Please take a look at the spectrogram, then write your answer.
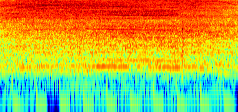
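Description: A DOVAMAN portable bandsaw cuts through wood, its steady motor whine joined by a regular low pulsing about twice a second, loud and close with no talking.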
